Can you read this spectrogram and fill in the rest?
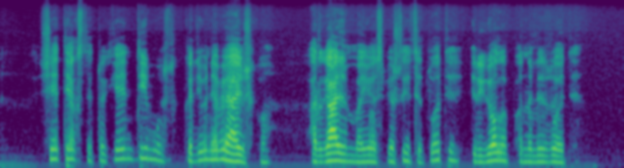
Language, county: Lithuanian, Panevėžys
